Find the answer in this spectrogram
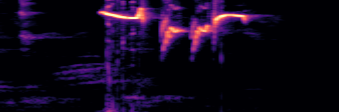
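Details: Energetic cinereous tit song used as a bird-stirring lure: a single quick phrase of one bright high whistle followed by three rapid downward-slurred notes, ending abruptly in silence.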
